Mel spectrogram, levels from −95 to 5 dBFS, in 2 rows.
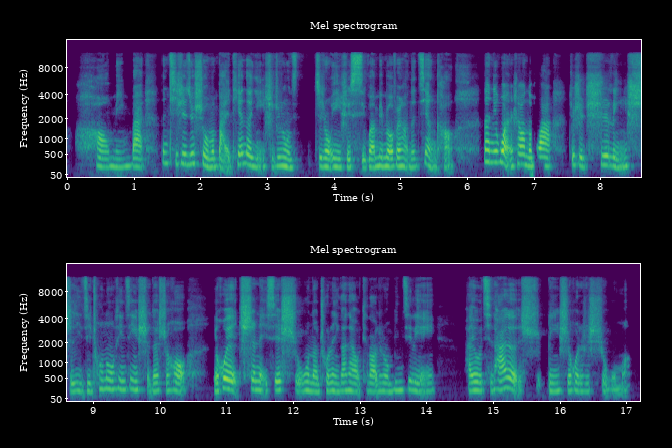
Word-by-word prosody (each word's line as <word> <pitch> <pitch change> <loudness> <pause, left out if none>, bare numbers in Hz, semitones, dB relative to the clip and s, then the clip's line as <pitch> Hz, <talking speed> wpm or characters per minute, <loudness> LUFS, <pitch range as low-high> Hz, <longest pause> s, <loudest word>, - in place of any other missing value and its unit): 好， 195 -4 -2
明 195 +1 -5
白， 195 -2 +2 0.2
那 275 - -5
其 270 -2 -2
实 255 0 0
就 255 - 0
是 260 -2 +1
我 215 - +4
们 190 0 +1
白 - - 0
天 250 0 -1
的 240 - +4
饮 195 -2 -3
食， 195 0 -4
这 210 - -3
种 200 -4 +1 0.3
这 205 - -1
种 195 -2 +4
饮 195 -1 0
食 185 -1 -2
习 185 - +4
惯 185 +1 +3
并 210 -1 0
没 200 - +5
有 190 - +7
非 205 0 +4
常 205 -2 -1
地 185 - -3
健 195 +1 -1
康。 - - -5 0.4
那 310 -1 +7
你 290 0 +3
晚 290 -8 +7
上 250 +2 +4
的 200 - +4
话， 215 -2 +4 0.2
就 - - -4
是 215 -3 0
吃 230 +3 0
零 200 -3 -3
食 205 -3 -1
以 190 0 -7
及 185 0 -5
冲 225 +4 -6
动 225 -2 -1
性 220 -2 -3
进 225 -2 -4
食 215 0 -2
的 185 0 -1
时 190 0 -5
候， 195 - +1 0.4
你 - - +1
会 235 -5 +6
吃 225 - +2
哪 200 -2 -1
些 205 - +1
食 210 - 0
物 200 0 -2
呢？ 180 -2 -1
除 175 +3 -5
了 190 - 0
你 185 - -3
刚 195 +2 -2
才 200 - 0
有 180 - -1
提 195 - -15
到 180 -1 +2
这 190 - -7
种 185 -1 -3
冰 205 +1 -4
淇 215 +1 -5
淋， 190 0 -6 0.4
还 190 - -3
有 200 0 +2
其 200 0 -2
他 220 +1 +2
的 245 -4 +2
食 - - -5
零 190 -1 -5
食 190 -1 -3
或 195 +1 -2
者 185 - -6
是 185 0 -9
食 195 - -5
物 - - -9
吗？ - - -11
200 Hz, 305 characters per minute, -23 LUFS, 190-220 Hz, 0.4 s, 有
